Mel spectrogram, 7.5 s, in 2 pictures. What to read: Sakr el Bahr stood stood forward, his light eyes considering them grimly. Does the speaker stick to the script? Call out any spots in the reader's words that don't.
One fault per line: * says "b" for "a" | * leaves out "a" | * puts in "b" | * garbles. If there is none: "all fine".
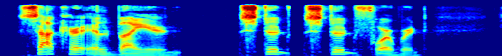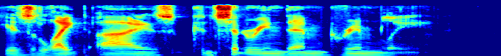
all fine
